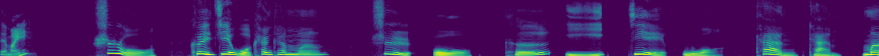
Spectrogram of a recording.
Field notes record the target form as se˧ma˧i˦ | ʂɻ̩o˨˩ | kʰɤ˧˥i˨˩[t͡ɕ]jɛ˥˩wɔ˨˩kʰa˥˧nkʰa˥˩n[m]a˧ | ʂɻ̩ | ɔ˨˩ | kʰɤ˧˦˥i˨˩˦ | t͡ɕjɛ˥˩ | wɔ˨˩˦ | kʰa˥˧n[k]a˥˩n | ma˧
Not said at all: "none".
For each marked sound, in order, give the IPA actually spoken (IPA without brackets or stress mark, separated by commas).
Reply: t͡ɕ, m, kʰ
